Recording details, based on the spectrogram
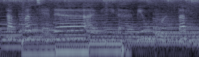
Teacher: ba termasuk ke dalam sifat qalqalah atau memantul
